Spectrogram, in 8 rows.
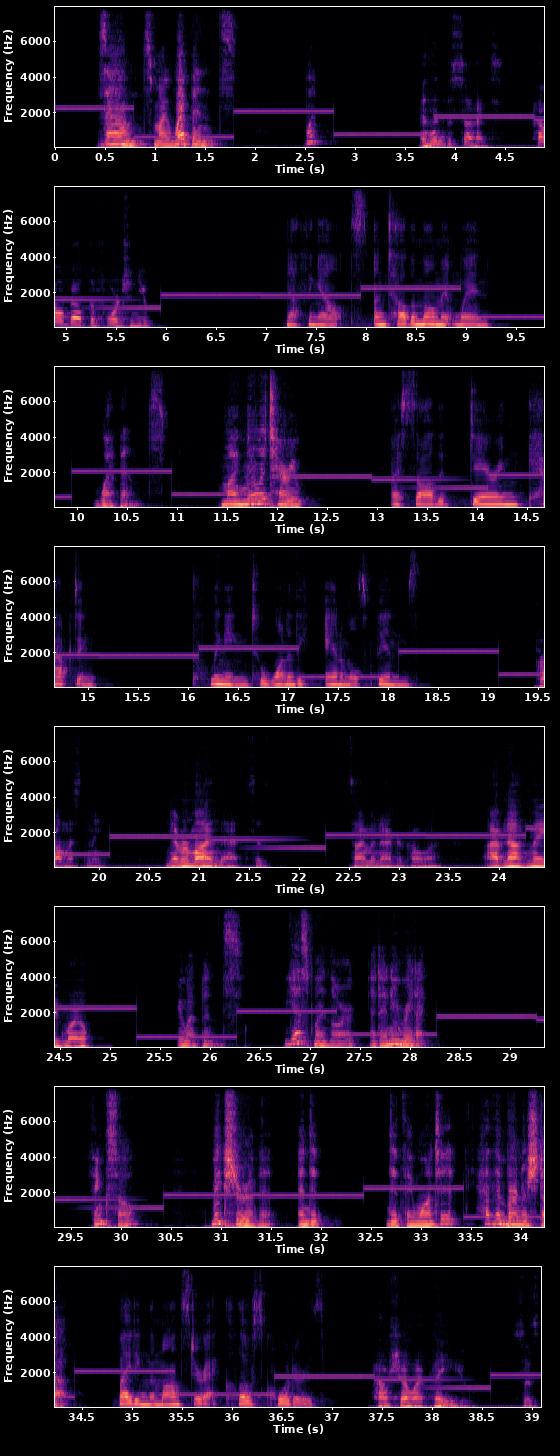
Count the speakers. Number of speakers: three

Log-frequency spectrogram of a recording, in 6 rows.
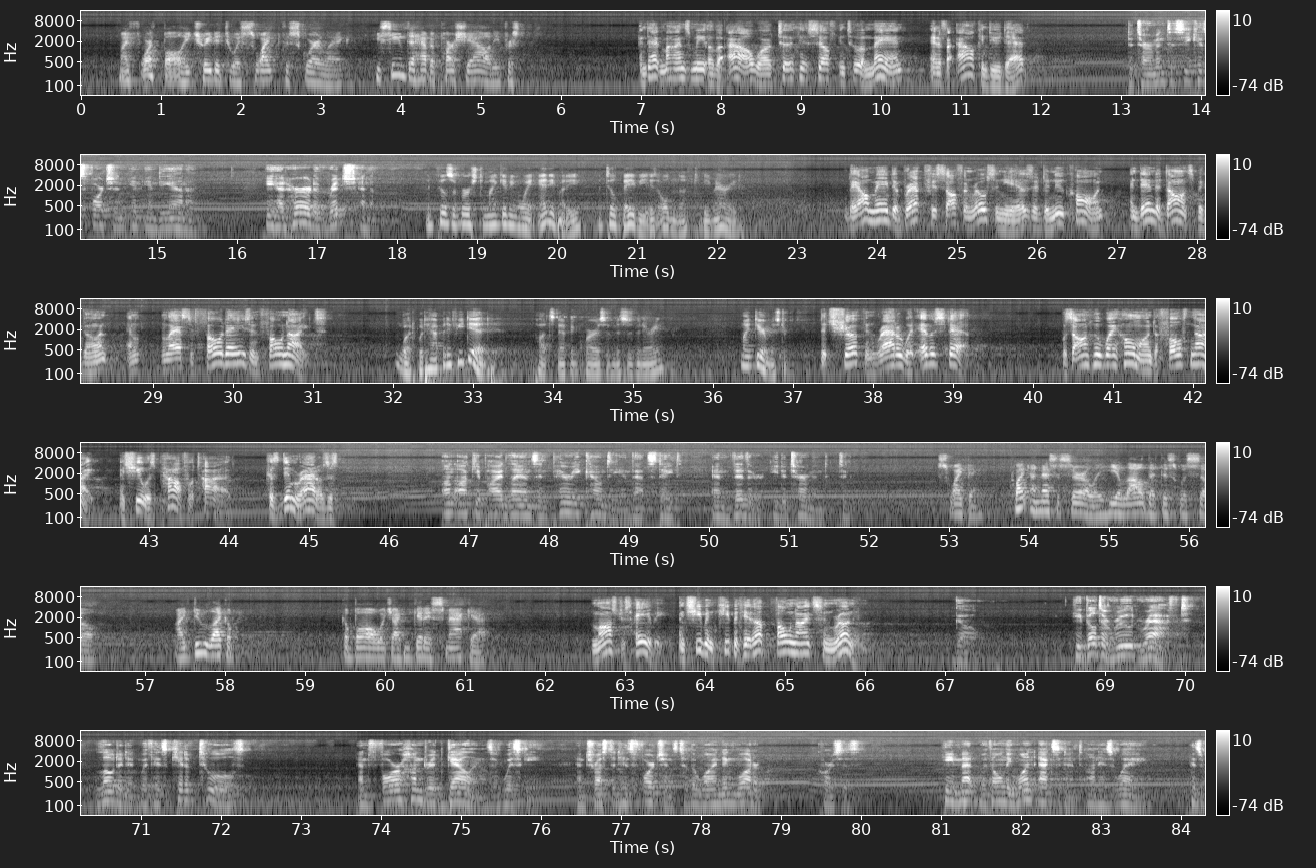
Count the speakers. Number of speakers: four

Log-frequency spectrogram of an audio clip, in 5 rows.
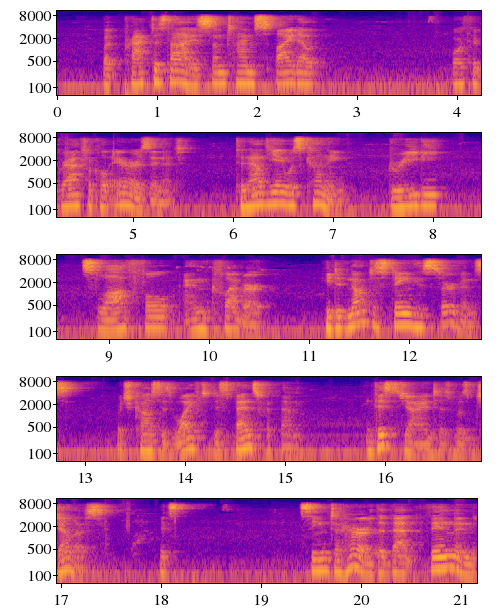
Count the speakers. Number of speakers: one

